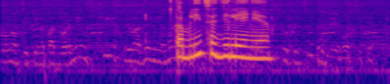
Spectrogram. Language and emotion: Russian, neutral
